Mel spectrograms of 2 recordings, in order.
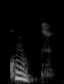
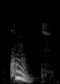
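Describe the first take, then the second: Both takes have the same delivery.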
